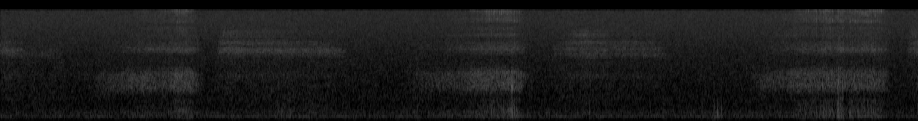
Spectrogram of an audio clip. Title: The Snoring Princess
